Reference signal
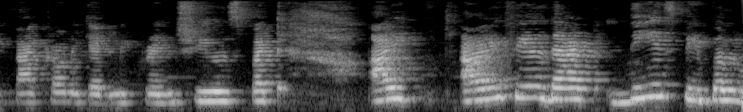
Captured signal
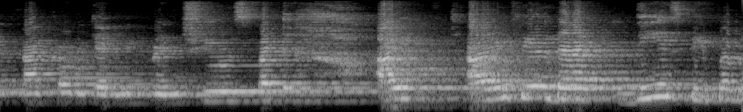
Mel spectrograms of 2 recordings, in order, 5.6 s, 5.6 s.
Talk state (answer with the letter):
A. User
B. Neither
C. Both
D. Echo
D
